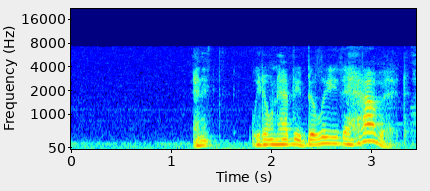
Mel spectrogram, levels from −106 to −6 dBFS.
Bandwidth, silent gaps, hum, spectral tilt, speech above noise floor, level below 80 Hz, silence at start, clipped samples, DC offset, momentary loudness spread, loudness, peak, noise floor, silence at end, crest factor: 7.6 kHz; none; none; -8.5 dB/octave; 29 dB; -62 dBFS; 1.2 s; under 0.1%; under 0.1%; 9 LU; -36 LUFS; -18 dBFS; -64 dBFS; 0 s; 20 dB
